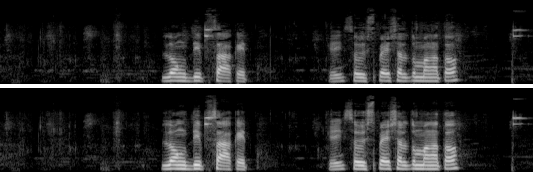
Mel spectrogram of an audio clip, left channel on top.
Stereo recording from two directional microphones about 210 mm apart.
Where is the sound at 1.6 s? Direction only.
50° right (ahead or behind).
